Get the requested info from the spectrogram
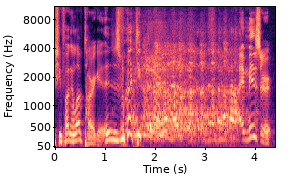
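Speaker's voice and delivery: milk the fake mourning, cracking up; hammed-up grieving, slowing to a crawl; mock grief. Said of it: "I was like".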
